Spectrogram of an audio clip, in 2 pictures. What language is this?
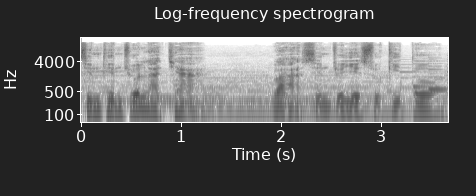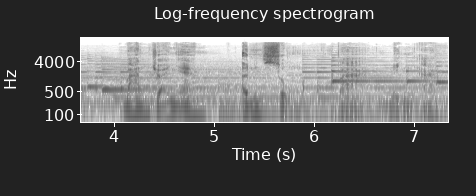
Vietnamese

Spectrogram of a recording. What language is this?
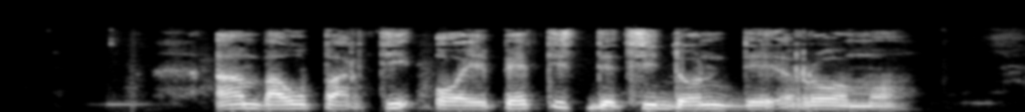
Esperanto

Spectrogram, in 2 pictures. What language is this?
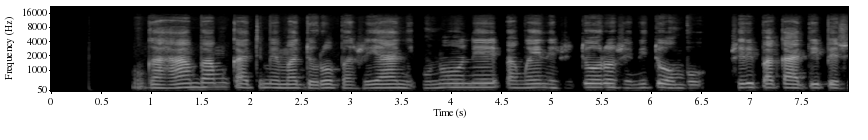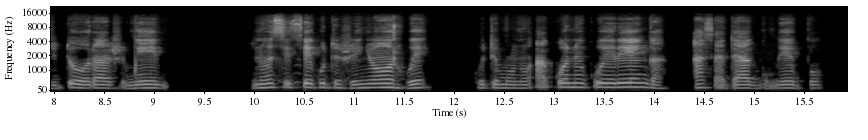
Ndau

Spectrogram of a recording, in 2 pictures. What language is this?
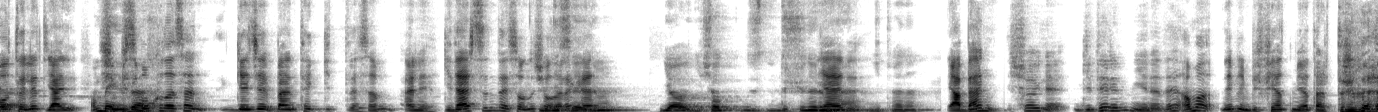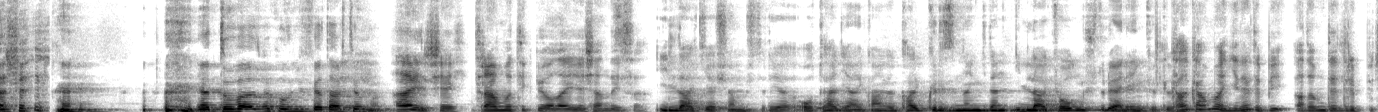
Turkish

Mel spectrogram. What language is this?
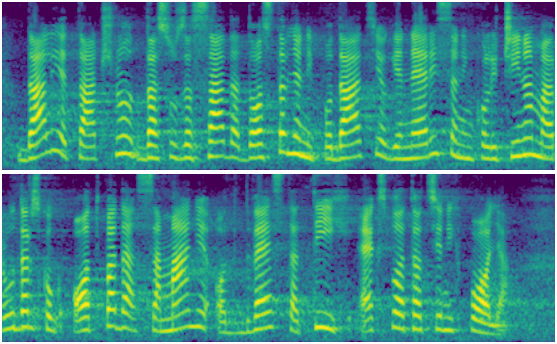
Serbian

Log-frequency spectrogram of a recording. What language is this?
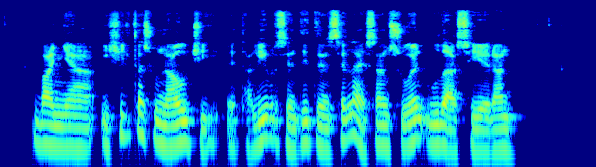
Basque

